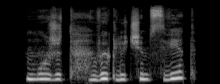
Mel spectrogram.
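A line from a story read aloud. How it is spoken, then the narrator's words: Breathy, embarrassed. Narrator (Russian): выдохнула я, уводя в сторону взгляд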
